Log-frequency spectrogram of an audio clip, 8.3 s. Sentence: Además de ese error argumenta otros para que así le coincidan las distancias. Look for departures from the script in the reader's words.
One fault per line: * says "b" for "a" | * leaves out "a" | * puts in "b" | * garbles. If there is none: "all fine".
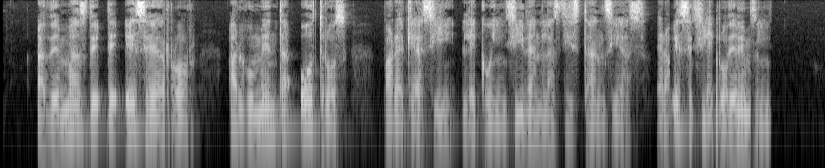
* puts in "de"
* garbles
